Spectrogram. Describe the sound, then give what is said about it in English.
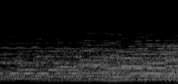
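The bells of the Cathedral of the Holy Trinity in Old Quebec City ring in the background at a cemetery, a continuous wash of overlapping metallic tones, steady and moderately loud, with no voices throughout the short stretch. “By the way, the bells you hear in the background are those of the Cathedral of the Holy Trinity in Old Quebec City.”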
